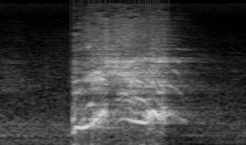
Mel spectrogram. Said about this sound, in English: I'm going to sneeze now. My first podcast sneeze.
